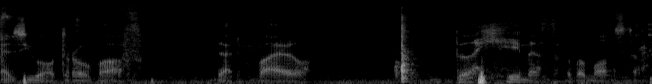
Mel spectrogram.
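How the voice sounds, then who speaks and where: A man's put-on character voice at a fairly slow pace, with long, frequent pauses and loud background noise. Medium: actual play. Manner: wordy, formal phrasing.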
